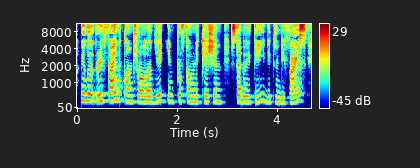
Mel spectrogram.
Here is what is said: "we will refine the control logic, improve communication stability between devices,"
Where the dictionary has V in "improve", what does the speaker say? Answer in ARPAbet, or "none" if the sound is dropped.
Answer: F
